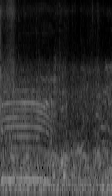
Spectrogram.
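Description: A bovine mooing: one short moo about a second long, pitch gently rising and then falling.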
